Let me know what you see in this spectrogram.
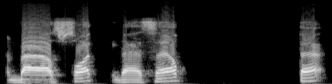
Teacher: یہاں پہ طا کی صفت استعلاء اور صفت اتباق کو باقی رکھیں گے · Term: ادغام متجانسین ناقص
